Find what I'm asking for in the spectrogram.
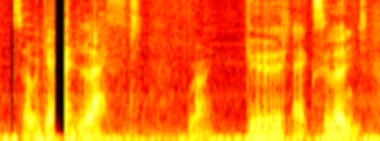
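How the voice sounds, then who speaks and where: A man talks with lively intonation in a room with audible echo and noticeable background noise. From Wales. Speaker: professional body engagement lead for pharmacists. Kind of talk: interactive presentation to an audience. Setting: stage with live audience. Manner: fast; animated.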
